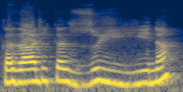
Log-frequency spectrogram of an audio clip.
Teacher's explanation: ज़य के ऊपर हमने सीटी की आवाज़ लेकर आनी है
